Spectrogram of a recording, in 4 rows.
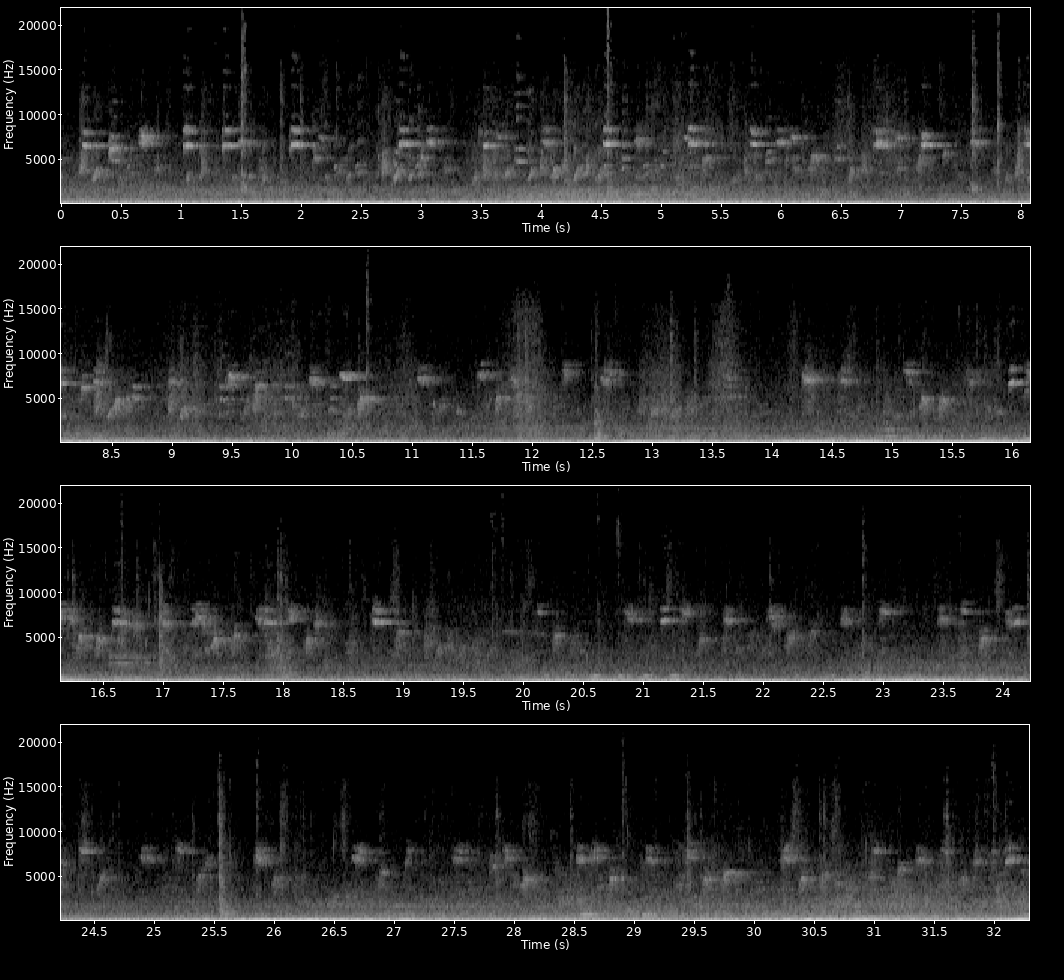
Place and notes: {"title": "Amasia, Arménie - The small Amasia city soundscape", "date": "2018-09-12 13:00:00", "description": "Sound of the center of Amasia, during a 20 minutes lunch break. Bird singing, old cars passing, some people at work.", "latitude": "40.95", "longitude": "43.79", "altitude": "1876", "timezone": "Asia/Yerevan"}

